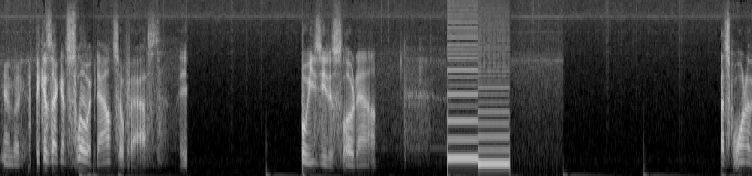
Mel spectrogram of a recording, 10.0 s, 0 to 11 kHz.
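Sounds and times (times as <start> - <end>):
two-note electronic alert tone: 6.0 - 6.8.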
